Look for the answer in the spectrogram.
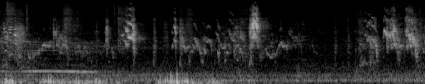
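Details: A colony of pet budgerigars kept at home, chirping together: short bright chirps and squawky notes overlap irregularly, with a few louder sharp peaks, one thin steady tone early on, and a low background hum.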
